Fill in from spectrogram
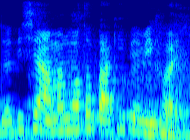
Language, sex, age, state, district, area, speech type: Bengali, female, 45-60, West Bengal, Birbhum, urban, spontaneous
